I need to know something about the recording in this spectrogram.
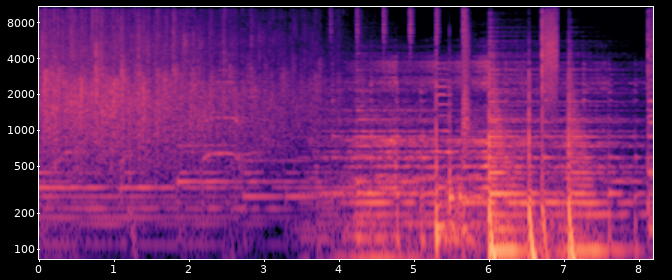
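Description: A crowd applauds steadily with scattered clapping, giving a hand to people who have just been blessed and sent out, and music with deep bass thumps swells up underneath as the clapping fades toward the end.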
